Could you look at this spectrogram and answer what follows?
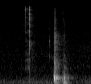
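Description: Scissors snip the thread end during needle tatting: two short, quiet clicks about half a second apart in an otherwise silent room.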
